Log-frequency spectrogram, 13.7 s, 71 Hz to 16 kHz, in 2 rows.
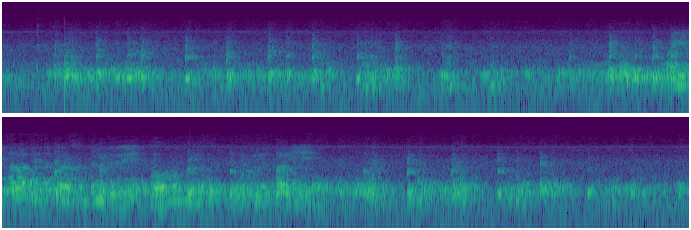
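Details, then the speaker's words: High-risk pregnant patient, high-risk due to age, with uterine height 34 cm, cephalic fetus and no contractions: handheld Doppler picks up rapid, regular whooshing pulses at roughly 135 per minute; normal fetal heart sounds on Doppler. "Este es un aparatico que mide la frecuencia cardíaca. Es obligatorio tomarla."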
